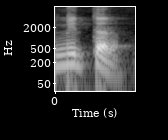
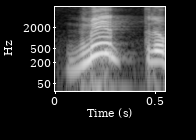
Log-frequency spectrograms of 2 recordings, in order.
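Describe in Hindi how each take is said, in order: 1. पहले अक्षर पर कोई अतिरिक्त बलाघात नहीं है। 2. पहले अक्षर पर अतिरिक्त बलाघात है। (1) "न कि मित्र" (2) "मी मी जो है उस पर थोड़ा बलाघात करना पड़ता है, मित्र बोलना होता है"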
